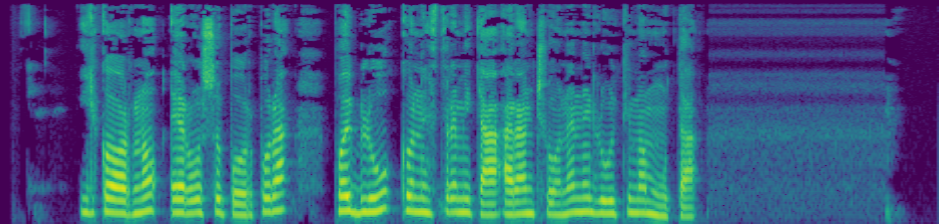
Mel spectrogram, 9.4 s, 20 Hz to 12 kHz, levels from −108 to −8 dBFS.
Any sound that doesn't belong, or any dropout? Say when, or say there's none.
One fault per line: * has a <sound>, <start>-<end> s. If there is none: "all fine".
all fine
